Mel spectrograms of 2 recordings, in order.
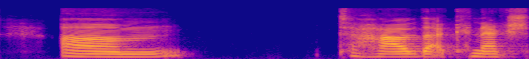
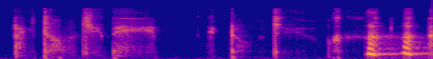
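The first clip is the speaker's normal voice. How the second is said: teasing whisper; 11 semitones higher, 9 dB quieter than usual. Retold or imitated. Whispering to husband, smug teasing whisper. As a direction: breathe it smugly.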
